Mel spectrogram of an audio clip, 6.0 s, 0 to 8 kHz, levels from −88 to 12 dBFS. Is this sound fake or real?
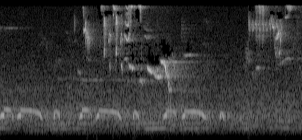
real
